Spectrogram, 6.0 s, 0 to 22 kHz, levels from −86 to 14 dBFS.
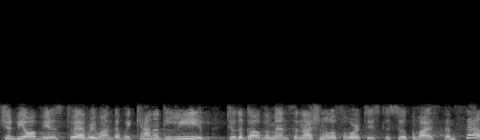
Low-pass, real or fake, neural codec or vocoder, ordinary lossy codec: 5.4 kHz; real; none; Opus, 24 kbps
